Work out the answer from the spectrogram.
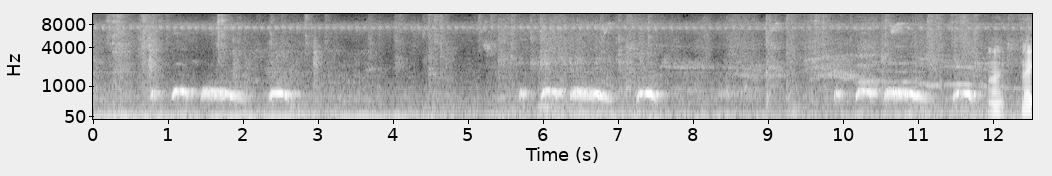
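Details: Very tame caged spotted dove decoy cooing naturally in the full 'hậu một' pattern at half past four in the afternoon: low mellow coo phrases, each a short run ending in a separate note, repeated about every four to five seconds over a faint steady high whine.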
